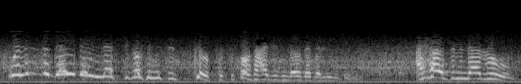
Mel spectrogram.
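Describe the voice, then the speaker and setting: A fussy busybody aunt in old radio drama style, self-important and theatrical. Her very high voice swoops up and down over a thin, noisy broadcast sound. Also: sing-song, fast, phone-quality sound. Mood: gossipy, indignant. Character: fussy, gossiping, self-satisfied middle-aged aunt. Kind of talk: 1930s radio drama acting.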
